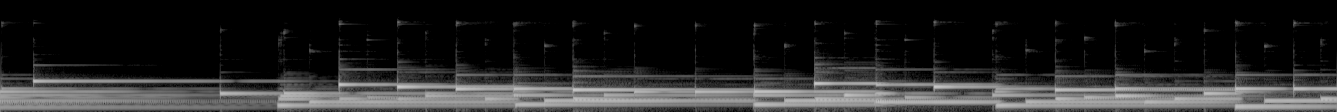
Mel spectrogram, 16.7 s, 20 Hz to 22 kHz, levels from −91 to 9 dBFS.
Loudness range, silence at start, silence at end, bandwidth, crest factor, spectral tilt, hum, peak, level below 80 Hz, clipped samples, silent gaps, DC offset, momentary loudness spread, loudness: 5 LU; 0 s; 0 s; 11.5 kHz; 14 dB; -10 dB/octave; none; -8 dBFS; -68 dBFS; under 0.1%; none; under 0.1%; 11 LU; -22 LUFS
